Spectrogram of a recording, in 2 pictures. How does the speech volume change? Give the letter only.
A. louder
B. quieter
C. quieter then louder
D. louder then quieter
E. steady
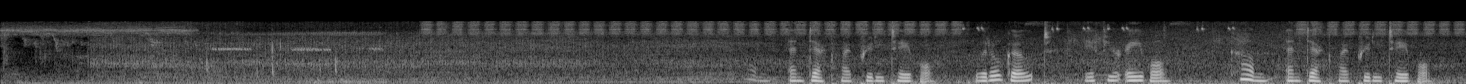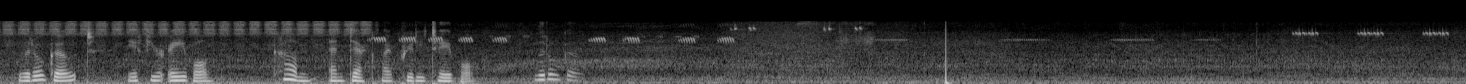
E.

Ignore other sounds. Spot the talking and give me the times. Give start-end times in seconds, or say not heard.
7.5-20.5.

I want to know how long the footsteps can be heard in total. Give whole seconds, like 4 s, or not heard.
not heard.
